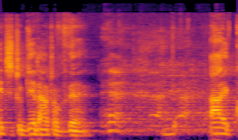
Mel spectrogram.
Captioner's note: audience laughing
